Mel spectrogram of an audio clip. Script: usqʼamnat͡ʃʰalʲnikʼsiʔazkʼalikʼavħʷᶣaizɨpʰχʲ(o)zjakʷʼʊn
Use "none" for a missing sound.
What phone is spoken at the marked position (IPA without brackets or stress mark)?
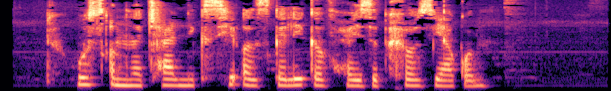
o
